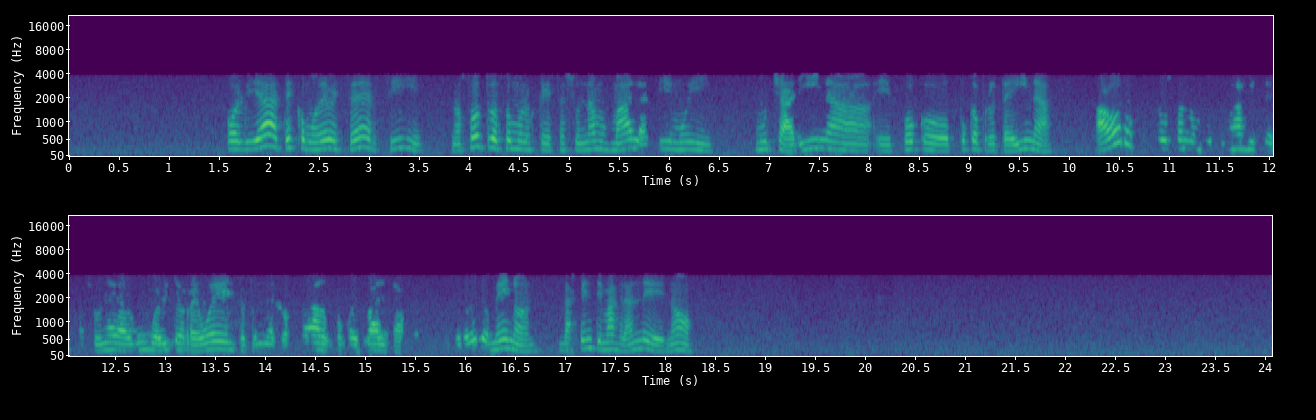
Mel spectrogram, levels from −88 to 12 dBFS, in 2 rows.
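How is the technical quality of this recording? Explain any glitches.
The speech has two recurring echo-canceller glitches between about 5.6 and 16.3 s, heard over a telephone-band sound with nothing above 4 kHz.

Speech suppressed in double talk occurs at 5.64–5.94 s, 7.27–7.33 s, 10.55–12.71 s, 13.85–15.44 s and 15.88–16.31 s. The voice dips or drops out, by roughly 10 dB, 5 dB, 20 dB, 15 dB and 15 dB. The likely cause is the echo canceller mistaking overlapping far-end talk for echo and ducking both.

The other side's voice leaks through at 12.90–13.07 s and 15.79–15.83 s. It is a faint scrap, roughly 25 dB and 35 dB below the speech. The echo canceller likely failed to remove all of the loudspeaker signal from the microphone.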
